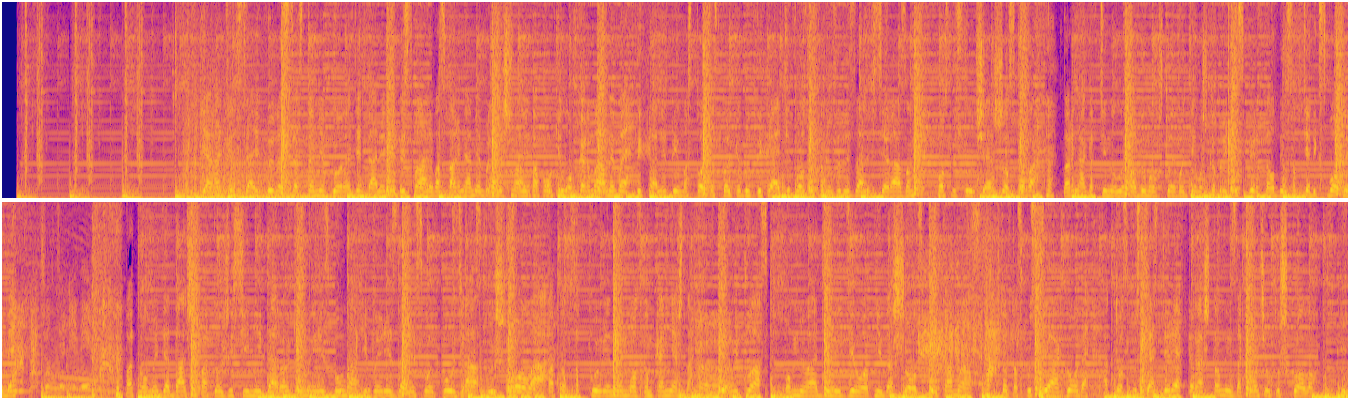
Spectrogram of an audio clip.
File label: battle rap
